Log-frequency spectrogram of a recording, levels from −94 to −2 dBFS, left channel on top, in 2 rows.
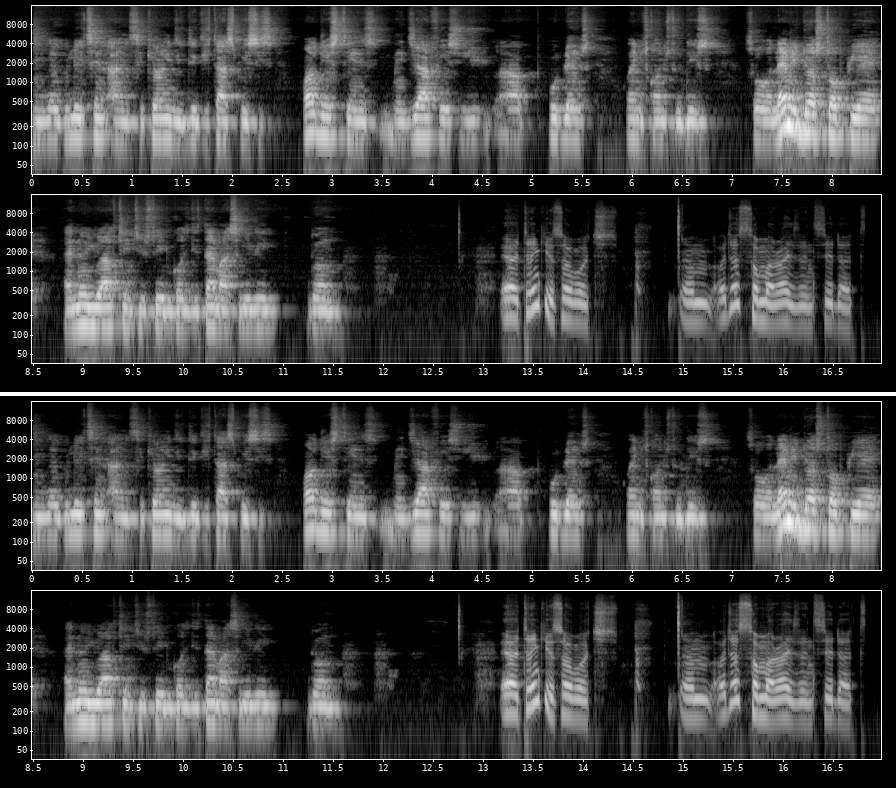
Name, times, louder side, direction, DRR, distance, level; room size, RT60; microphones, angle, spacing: voice 1, 0.0-5.6 5.9-6.9 7.1-8.6 8.8-10.9 11.2-11.6, left 1 dB, 75° left, 2.6 m, -24 dB
voice 2, 12.9-14.6 14.9-16.8, right 2 dB, 40° right, 3.0 m, -30 dB
head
